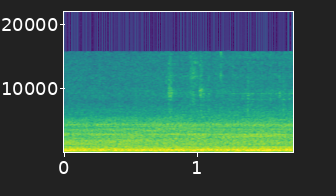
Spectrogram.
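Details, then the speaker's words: IBM PC 5150 hard drive, platters freed from stuck heads and a missed cable reconnected, booted from DOS disk: steady, even whir with one clear mid-pitched hum, no scraping or grinding; drive spins up normally and head stepping is felt. "hard drive spinning up again excellent and yes now I can feel the head stepping there we go"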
